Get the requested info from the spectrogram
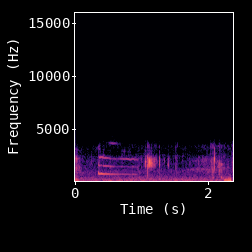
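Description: Domestic cat meowing once, a steady call about half a second long, followed by a brief, louder sound about a second in.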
